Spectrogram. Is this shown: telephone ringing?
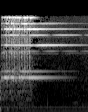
yes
